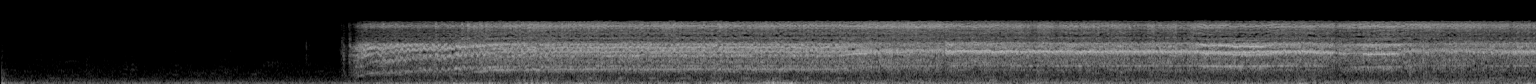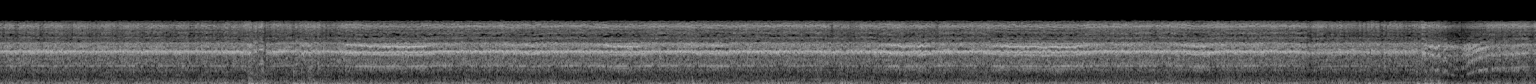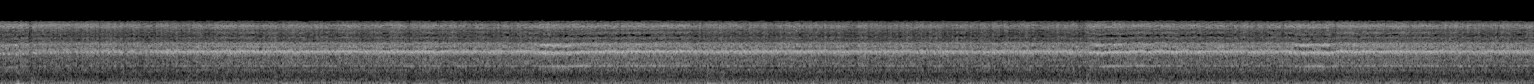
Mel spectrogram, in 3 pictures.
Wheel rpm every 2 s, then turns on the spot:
0, 0, 130, 210, 220, 230, 220, 230, 230, 230, 230, 230, 230, 220, 220, 190, 240, 230, 230, 230, 230, 230, 230.
none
